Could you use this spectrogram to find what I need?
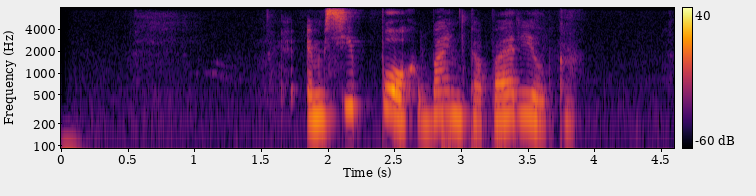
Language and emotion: Russian, positive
